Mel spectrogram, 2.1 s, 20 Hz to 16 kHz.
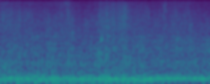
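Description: A 1969 International Harvester 1300 one-ton truck's engine idling, a steady low hum.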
